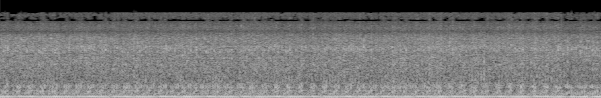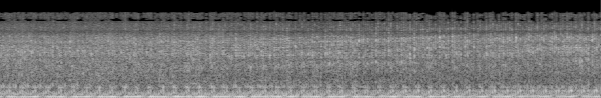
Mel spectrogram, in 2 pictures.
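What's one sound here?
A propeller engine idles with a loud, steady throbbing drone close by.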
